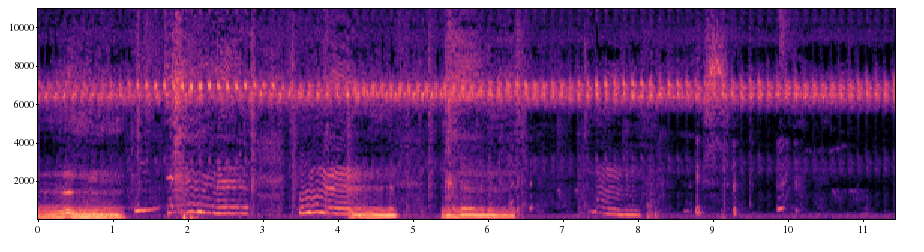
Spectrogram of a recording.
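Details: A Golden Retriever that wants to go for a walk, giving high, rising and falling whines and yelps in short bursts indoors, with a person's voice early on and a steady high electronic tone throughout.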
